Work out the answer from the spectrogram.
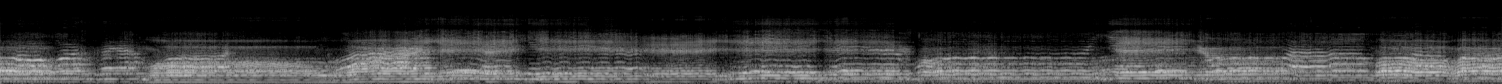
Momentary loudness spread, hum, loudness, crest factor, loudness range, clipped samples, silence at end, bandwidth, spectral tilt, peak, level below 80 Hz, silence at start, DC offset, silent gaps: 8 LU; none; -23 LUFS; 18 dB; 4 LU; under 0.1%; 0 s; 17 kHz; -6 dB/octave; -6 dBFS; -56 dBFS; 0 s; under 0.1%; none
